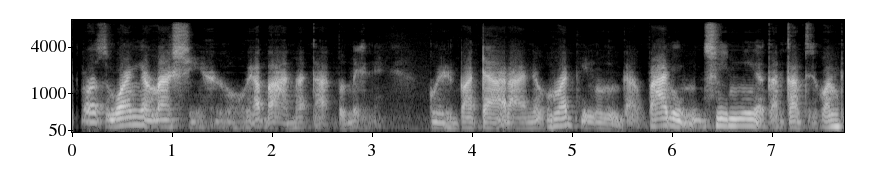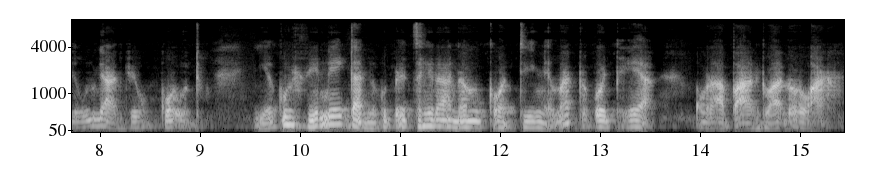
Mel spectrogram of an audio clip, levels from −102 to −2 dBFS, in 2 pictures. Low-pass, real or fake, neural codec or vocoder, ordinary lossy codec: 7.2 kHz; fake; codec, 16 kHz, 1 kbps, FunCodec, trained on LibriTTS, 50 frames a second; Opus, 64 kbps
